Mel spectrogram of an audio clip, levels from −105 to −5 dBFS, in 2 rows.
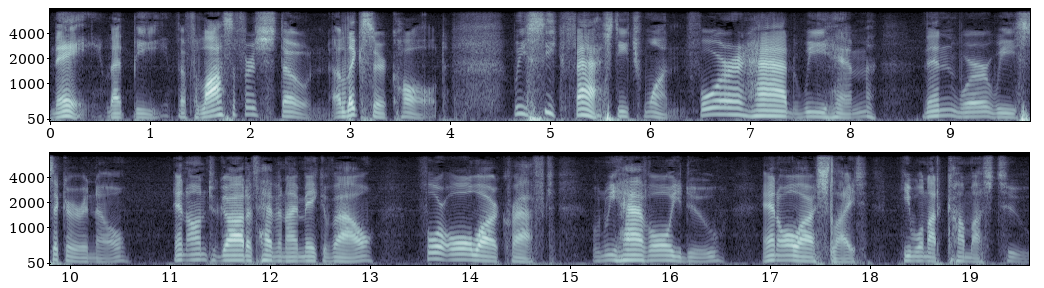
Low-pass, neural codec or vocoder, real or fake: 7.2 kHz; none; real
